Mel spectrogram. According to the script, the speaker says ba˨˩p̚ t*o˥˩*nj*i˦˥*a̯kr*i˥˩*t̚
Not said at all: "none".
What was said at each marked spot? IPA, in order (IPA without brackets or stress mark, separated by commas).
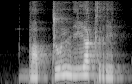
u˥˩, i˥˩, i˨˩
